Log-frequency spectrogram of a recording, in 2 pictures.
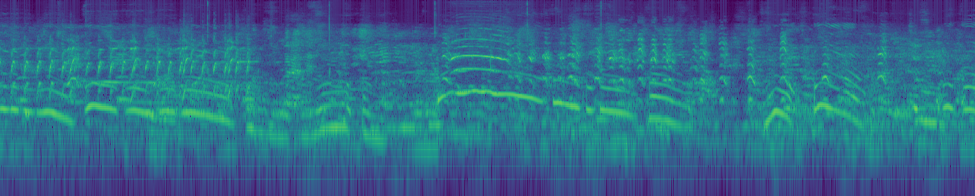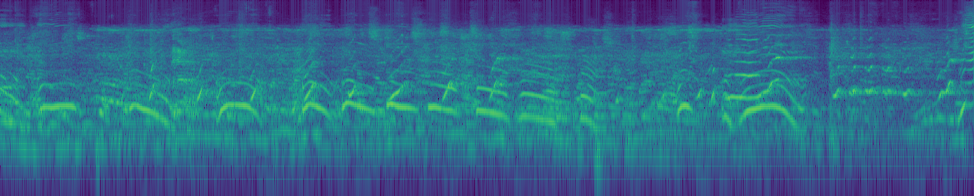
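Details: Silvery gibbon in a long bout of rapid, bouncing whistled notes, each rising and falling in an arch, some higher swooping hoots among them, against a background of people chatting.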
